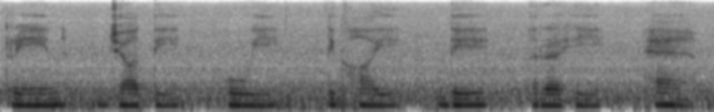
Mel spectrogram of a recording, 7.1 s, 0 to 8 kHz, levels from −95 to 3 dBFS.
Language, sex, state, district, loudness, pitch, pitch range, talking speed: Hindi, male, Haryana, Rohtak, -16 LUFS, 120 Hz, 115-125 Hz, 60 wpm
